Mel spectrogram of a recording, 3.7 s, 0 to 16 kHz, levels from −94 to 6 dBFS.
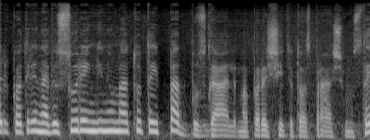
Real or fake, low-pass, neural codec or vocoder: fake; 14.4 kHz; vocoder, 44.1 kHz, 128 mel bands, Pupu-Vocoder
